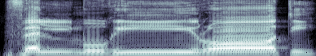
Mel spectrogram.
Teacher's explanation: را کے اوپر حرکت ہے تو ہم نے را کو موٹا پڑھنا ہے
